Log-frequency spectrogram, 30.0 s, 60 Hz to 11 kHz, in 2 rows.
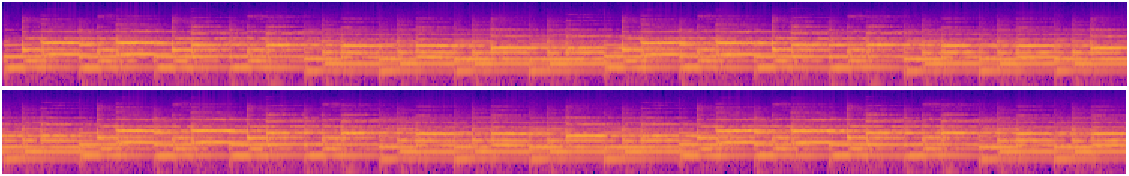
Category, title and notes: Music > Solo instrument
Piano loops 197 efect 4 octave long loop 120 bpm
simple, 120, samples, loop, pianomusic, 120bpm, piano, free, simplesamples, music, reverb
